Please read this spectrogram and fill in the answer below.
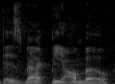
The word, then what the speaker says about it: Bismack Biyombo: Getting stuffed by Bohemian Matimbio. – I think it's pronounced Bismack Biyombo. – Yeah, that's close enough.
